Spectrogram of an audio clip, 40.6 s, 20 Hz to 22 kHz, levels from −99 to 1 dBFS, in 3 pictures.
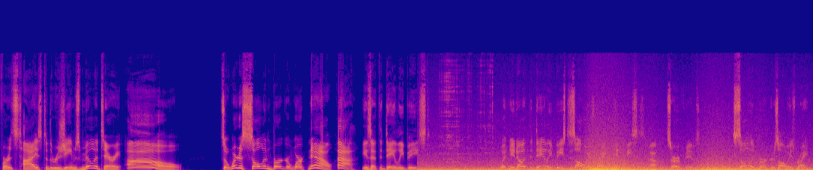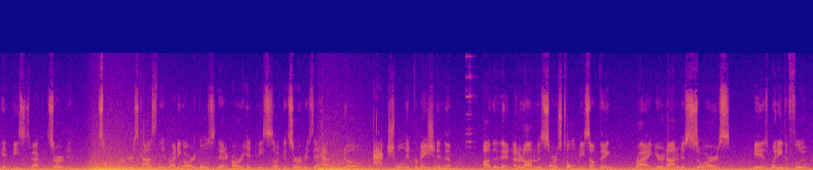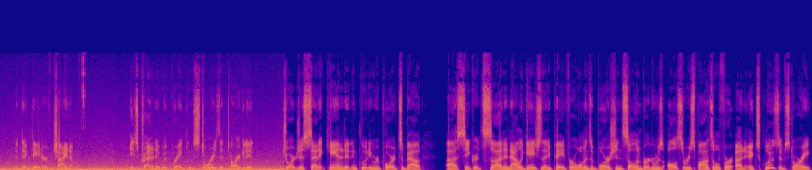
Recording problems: wind noise on the microphone; heavy; from 7 to 32 s; 4 dB below the speech
clattering dishes; faint; from 7 to 8 s and at 21 s; peak 15 dB below the speech
jangling keys; faint; at 28 s; peak 15 dB below the speech

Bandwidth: 15 kHz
